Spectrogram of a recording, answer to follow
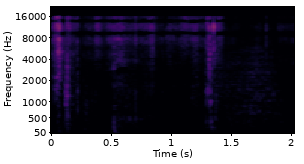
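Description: Faint rustle of paper banknotes with a few soft flicks as a stack of bills is handled and pulled out of a binder's cash pocket.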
